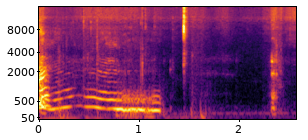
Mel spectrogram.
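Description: Dog inside a semi-truck cab, parked in snowy Vermont, excited by dogs outside, lets out one close, drawn-out whining yowl, followed by quiet cab silence and a few faint clicks.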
